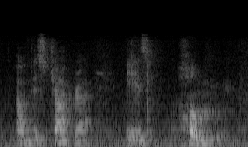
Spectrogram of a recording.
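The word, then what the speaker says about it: Ham: of this chakra is home it is spelled H AM but it is pronounced like like I hung my jacket okay so basically then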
